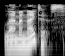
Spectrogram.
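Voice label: "laminitis", British English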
